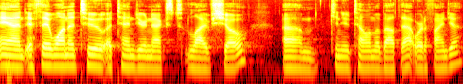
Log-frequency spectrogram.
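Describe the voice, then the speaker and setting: The man has an ordinary speaking voice at a medium pitch. His pace is fairly slow. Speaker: podcast host, chiropractor. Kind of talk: interview chat.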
